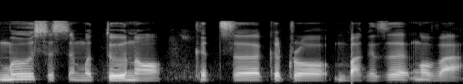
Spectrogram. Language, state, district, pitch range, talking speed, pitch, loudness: Chakhesang, Nagaland, Dimapur, 100-110 Hz, 90 wpm, 105 Hz, -16 LUFS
